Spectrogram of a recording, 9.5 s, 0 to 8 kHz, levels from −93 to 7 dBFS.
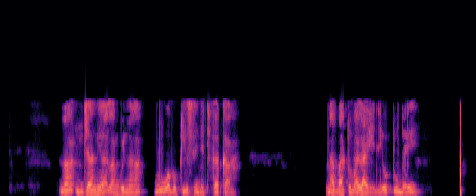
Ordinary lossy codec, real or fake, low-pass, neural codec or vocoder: AAC, 16 kbps; fake; 7.2 kHz; codec, 16 kHz, 4 kbps, X-Codec, HuBERT features, trained on balanced general audio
